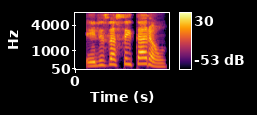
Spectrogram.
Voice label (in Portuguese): "eles aceitarao", portugues; verbos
